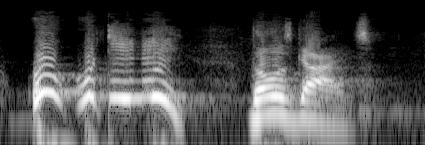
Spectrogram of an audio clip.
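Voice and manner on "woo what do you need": tiny, very high, put-on squeaky creature voice. Describing small robed Star Wars creatures, put-on creature voice. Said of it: "they sound like this".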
